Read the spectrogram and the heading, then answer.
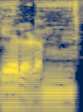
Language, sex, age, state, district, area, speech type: Sanskrit, male, 18-30, Karnataka, Chikkamagaluru, urban, spontaneous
